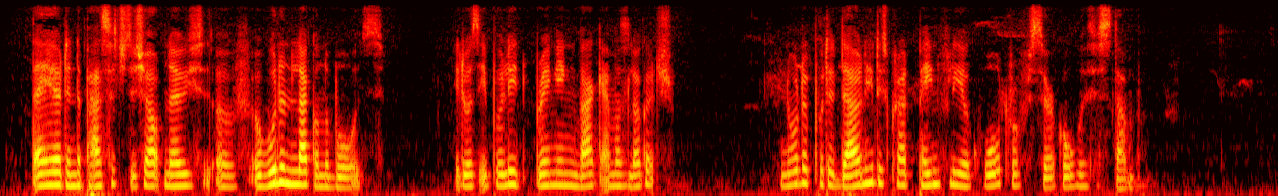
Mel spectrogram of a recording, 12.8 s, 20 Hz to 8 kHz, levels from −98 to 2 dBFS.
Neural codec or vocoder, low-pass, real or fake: none; 7.2 kHz; real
